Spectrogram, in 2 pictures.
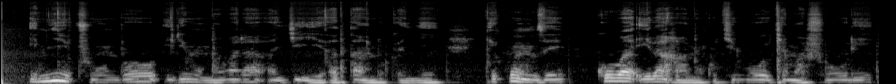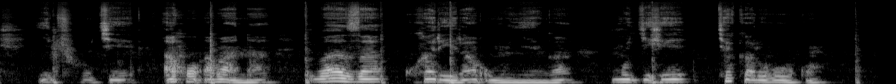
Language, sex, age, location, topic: Kinyarwanda, male, 36-49, Nyagatare, education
